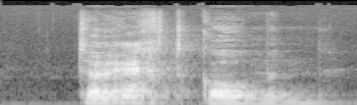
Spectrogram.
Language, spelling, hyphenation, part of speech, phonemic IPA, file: Dutch, terechtkomen, te‧recht‧ko‧men, verb, /təˈrɛxtˌkoː.mə(n)/, Nl-terechtkomen.ogg
- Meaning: 1. to land 2. to end up, wind up (in an unplanned or surprising place)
